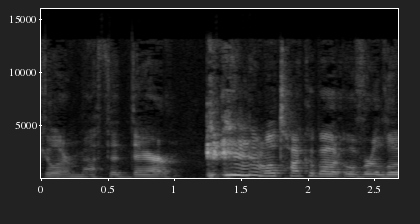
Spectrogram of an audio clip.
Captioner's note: clears throat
